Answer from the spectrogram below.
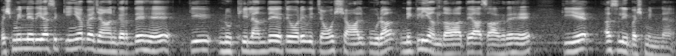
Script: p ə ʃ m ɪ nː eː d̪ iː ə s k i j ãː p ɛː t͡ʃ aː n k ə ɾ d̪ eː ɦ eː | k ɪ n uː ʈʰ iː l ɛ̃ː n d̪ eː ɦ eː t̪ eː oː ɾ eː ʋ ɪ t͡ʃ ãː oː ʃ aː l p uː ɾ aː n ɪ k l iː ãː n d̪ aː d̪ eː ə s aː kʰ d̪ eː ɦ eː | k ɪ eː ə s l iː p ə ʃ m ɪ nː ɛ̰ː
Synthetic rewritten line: p ə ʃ m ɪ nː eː d̪ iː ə s k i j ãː p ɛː t͡ʃ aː n k ə ɾ d̪ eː ɦ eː | k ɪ n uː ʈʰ iː l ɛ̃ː n d̪ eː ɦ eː t̪ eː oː ɾ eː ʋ ɪ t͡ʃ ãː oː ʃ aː l p uː ɾ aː n ɪ k l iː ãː n d̪ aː t̪ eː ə s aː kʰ d̪ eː ɦ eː | k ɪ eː ə s l iː p ə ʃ m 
